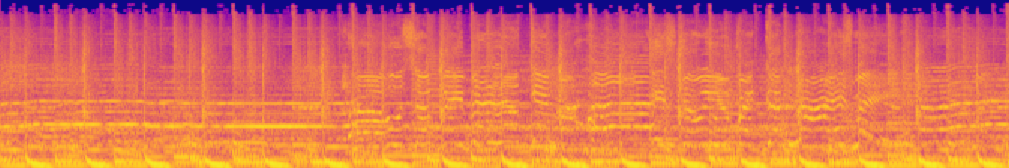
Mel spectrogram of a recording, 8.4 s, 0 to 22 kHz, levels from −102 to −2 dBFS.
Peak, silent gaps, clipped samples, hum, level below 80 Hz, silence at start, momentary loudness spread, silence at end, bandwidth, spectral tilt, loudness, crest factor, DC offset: -2 dBFS; none; under 0.1%; none; -16 dBFS; 0 s; 2 LU; 0 s; over 20 kHz; -3.5 dB/octave; -10 LUFS; 8 dB; under 0.1%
